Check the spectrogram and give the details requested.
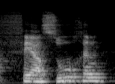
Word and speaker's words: versuchen: Muitas vezes eles são pronunciados só como fa. Posso pronunciar versuchen, versprechen, verlieren, verhindern, versehen.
